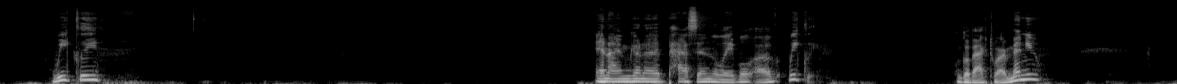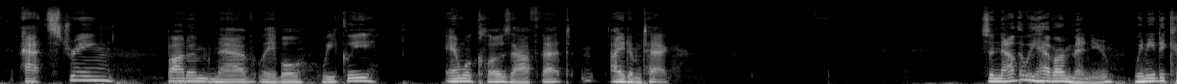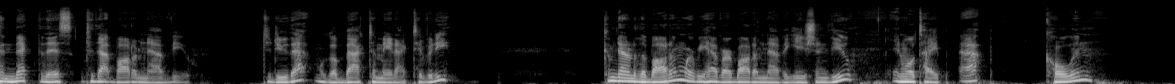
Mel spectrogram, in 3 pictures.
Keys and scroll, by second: 14.7 Return.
